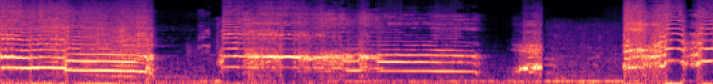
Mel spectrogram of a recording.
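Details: A rooster crows in drawn-out, slightly descending phrases, with a second crow following after a short gap and the start of another at the end.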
